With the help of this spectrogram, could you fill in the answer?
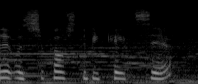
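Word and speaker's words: Cait Sith: Yeah, that was kind of like why I was really irked when I heard that his name was pronounced Kate Sith instead of Catchy.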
